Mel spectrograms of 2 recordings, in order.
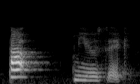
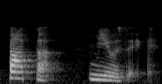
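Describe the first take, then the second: First: The final p is held closed, unreleased. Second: The final p is released with a puff. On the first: The speaker calls it right. "So I didn't release my lips" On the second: The speaker calls it wrong. "Don't say papa music"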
